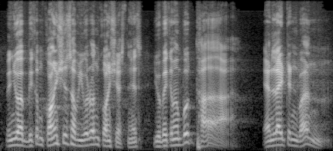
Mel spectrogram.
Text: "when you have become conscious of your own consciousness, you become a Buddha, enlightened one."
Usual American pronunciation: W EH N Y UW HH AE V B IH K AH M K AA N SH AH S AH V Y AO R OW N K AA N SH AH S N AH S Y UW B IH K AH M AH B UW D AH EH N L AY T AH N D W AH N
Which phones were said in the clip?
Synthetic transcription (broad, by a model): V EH N Y UW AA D B IH K AH M K AA N SH AH S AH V Y AO R OW N K AA N SH AH S N AH S Y UW B IH K AH M AH B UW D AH EH N L AY T AH N D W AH N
